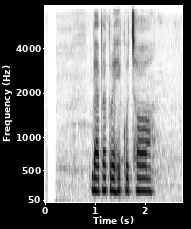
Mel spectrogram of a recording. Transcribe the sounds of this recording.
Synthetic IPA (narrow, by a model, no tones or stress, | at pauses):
bjapakrʌɦekot͡sʰʌ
